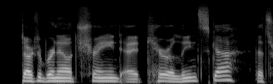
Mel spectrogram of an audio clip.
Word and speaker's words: Karolinska: Bernow trained at Karolinska, that's right?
